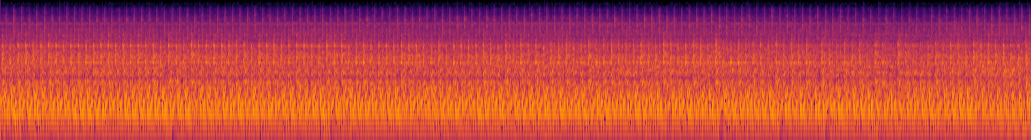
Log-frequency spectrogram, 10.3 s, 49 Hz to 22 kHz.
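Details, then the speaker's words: KTM 450 XC-W, previously water-damaged and given an owner-done top end, now pressurizing its cooling system from a head gasket leak: on start-up a dense, rapid clatter of about three beats a second sits over the engine, with some smoke, possibly from running rich; cause unconfirmed. "But he also says it's making some weird noises, so we're going to fire it up and see what it sounds like."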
